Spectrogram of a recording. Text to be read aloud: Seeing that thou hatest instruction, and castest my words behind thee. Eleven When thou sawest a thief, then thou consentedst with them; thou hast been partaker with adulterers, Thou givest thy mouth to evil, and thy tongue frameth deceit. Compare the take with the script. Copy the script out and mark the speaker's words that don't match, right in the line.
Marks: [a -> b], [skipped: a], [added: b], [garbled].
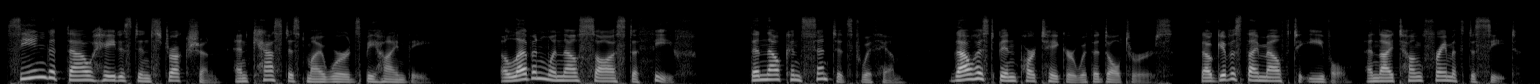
Seeing that thou hatest instruction, and castest my words behind thee. Eleven When thou sawest a thief, then thou consentedst with [them; -> him] thou hast been partaker with adulterers, Thou givest thy mouth to evil, and thy tongue frameth deceit.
